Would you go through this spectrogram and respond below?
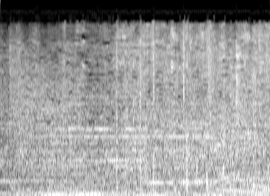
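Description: Hooves of warriors disguised as centaurs crossing mountains, a steady galloping clatter of many hooves, loud and continuous with no talk.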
